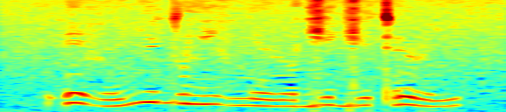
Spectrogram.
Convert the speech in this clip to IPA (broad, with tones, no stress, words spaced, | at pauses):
ʔe˥˩vø˩˥ʎy˥ du˧lʲi˥˩v me˩ɭo˩ ɡʲe˥˩ ɡʲø˥tʼø˥˩ɭi˩˥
